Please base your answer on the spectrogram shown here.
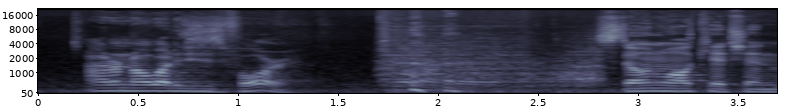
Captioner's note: chuckles; jar sliding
